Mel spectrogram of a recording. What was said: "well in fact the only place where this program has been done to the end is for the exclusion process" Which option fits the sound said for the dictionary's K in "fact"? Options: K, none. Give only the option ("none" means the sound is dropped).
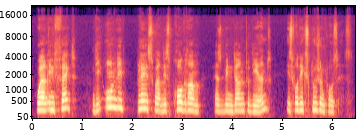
K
